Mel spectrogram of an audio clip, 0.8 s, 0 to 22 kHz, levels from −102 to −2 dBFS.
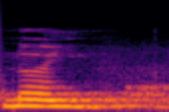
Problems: echo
